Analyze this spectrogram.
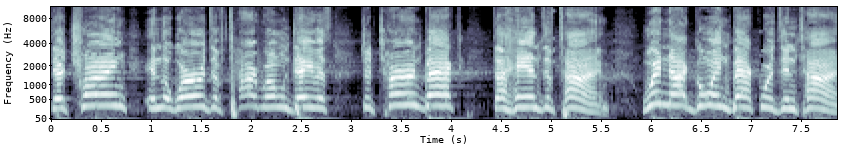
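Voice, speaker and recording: In a very clean recording with a silent background, a man uses a raised, projected voice with an extremely high pitch, a bright, sharp tone, ordinary pitch variation and a very slow pace. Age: 60s. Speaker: congressman. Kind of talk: convention speech. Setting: stage with audience. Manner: rousing.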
